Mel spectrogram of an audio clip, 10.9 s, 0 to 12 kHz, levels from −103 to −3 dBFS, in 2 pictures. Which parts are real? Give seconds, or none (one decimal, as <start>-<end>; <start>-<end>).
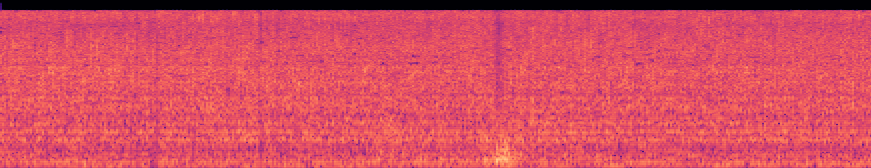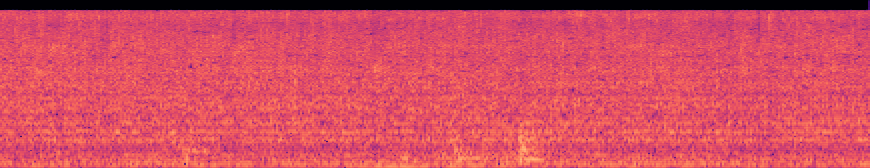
0.0-2.9; 3.5-10.9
